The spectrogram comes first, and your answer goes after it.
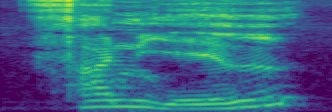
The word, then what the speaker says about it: Peniel: Então, Faniel, que é mais ou menos como se pronuncia em hebraico, significa face de Deus.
